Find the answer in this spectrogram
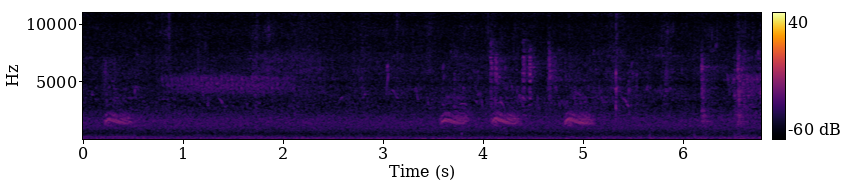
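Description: A bird calling four times in short, falling calls, once near the start and three more in quick succession a little past halfway, over a steady low background rumble.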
